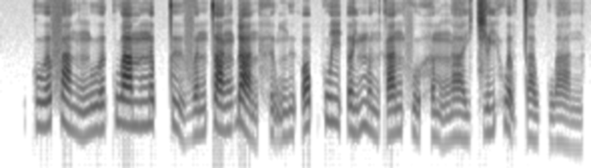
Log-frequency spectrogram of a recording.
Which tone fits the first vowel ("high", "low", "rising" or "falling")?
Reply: rising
